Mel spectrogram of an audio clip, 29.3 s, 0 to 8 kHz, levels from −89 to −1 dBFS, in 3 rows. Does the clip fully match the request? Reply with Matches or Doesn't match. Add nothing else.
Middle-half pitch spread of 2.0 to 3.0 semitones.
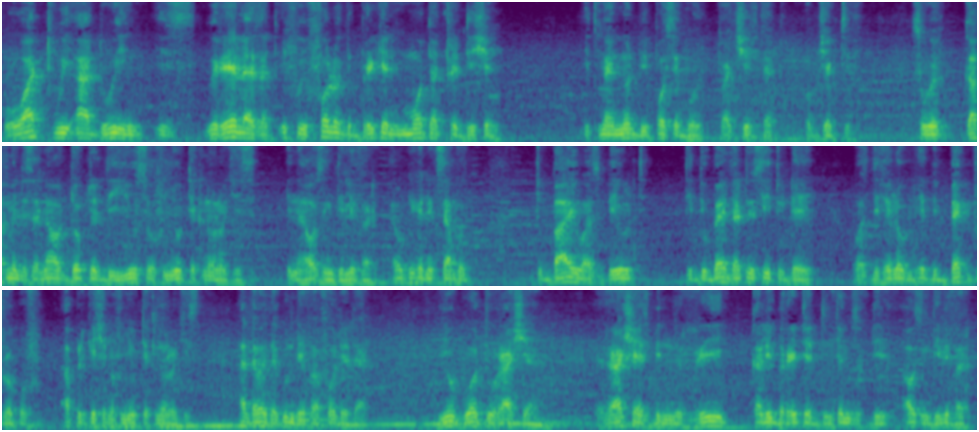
Doesn't match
